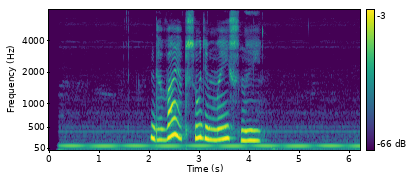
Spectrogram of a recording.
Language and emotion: Russian, sad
